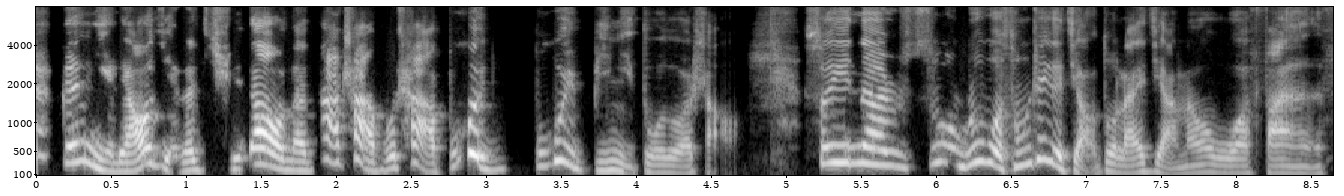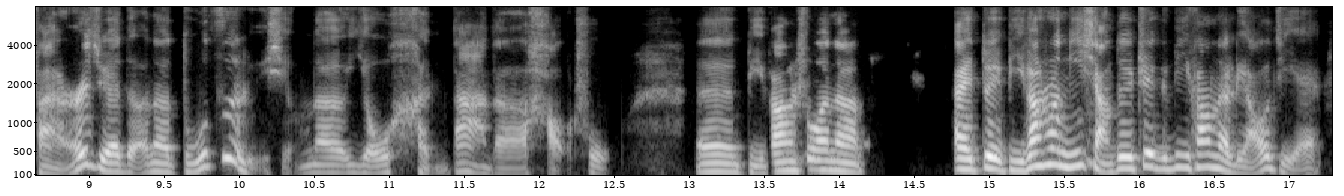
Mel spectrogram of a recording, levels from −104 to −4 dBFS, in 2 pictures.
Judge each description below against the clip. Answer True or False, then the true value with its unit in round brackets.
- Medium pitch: True (165 Hz)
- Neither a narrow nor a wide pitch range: False (8.8 semitones)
